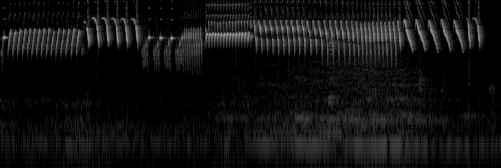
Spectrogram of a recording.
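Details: Belgian canary singing a varied, rapid song: rolling high trills and fast repeated notes that change pattern every second or two, with buzzy and whistled segments and a sweeping, chopped phrase near the end; no other sounds.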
